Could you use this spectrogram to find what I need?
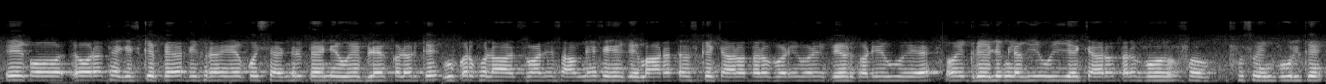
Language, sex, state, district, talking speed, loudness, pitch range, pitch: Hindi, male, Bihar, Purnia, 200 wpm, -14 LUFS, 185-195 Hz, 190 Hz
